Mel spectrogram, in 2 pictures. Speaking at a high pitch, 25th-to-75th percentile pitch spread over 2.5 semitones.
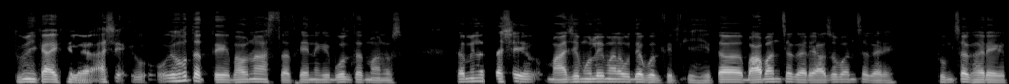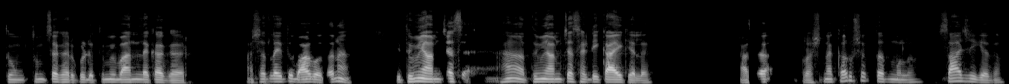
No: low, 115 Hz; average, 2.9 semitones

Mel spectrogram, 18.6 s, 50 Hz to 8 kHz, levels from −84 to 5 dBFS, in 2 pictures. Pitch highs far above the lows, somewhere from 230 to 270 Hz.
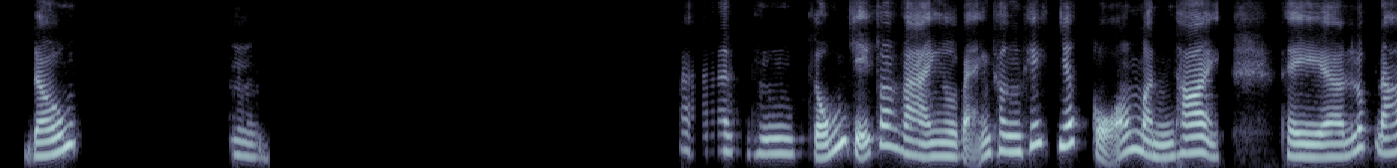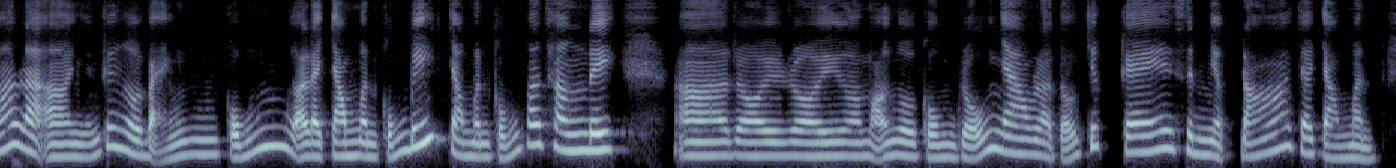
No: wide, 6.1 semitones; high, 210 Hz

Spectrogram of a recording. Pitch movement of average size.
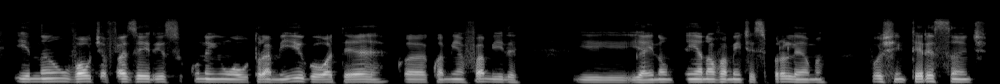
No: narrow, 2.1 semitones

